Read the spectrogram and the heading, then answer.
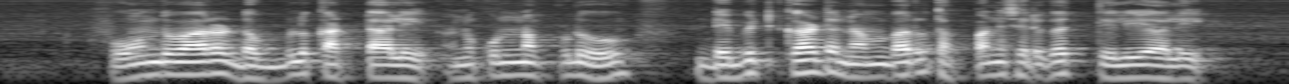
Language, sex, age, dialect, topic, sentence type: Telugu, male, 18-24, Utterandhra, banking, statement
